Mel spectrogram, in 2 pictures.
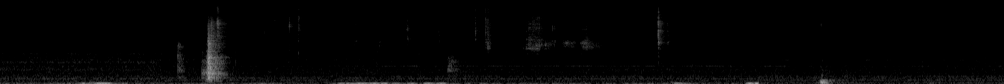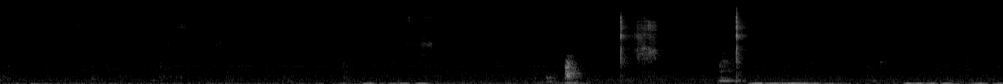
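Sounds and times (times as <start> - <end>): knife scraping and cutting: 4.7 - 6.7, 14.0 - 14.5, 16.2 - 16.7.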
